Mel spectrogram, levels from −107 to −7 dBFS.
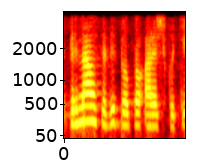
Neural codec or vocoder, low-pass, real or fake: codec, 16 kHz in and 24 kHz out, 1.1 kbps, FireRedTTS-2 codec; 3.6 kHz; fake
